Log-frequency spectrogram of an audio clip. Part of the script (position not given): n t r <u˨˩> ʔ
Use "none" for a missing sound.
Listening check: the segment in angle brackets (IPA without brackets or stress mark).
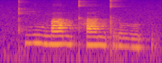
u˨˩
